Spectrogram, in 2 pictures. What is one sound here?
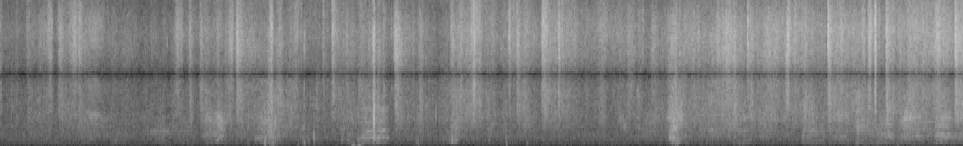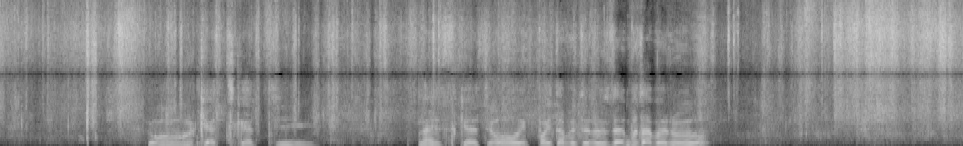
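Dogs bound through deep snow, crunching and swishing.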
